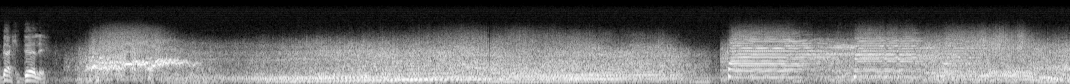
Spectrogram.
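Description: A car engine drones as it drives along a road.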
